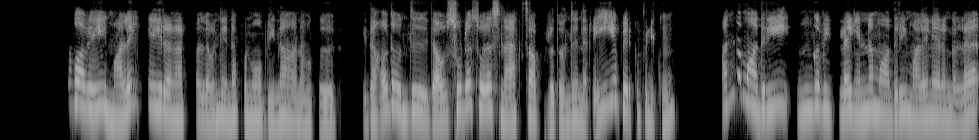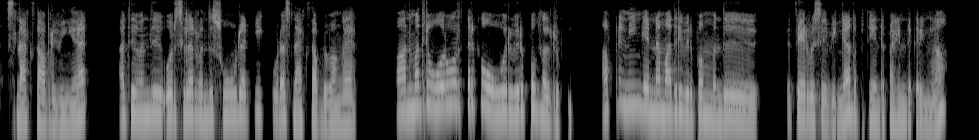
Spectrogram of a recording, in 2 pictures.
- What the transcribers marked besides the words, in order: other background noise
- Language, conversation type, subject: Tamil, podcast, மழைநாளில் உங்களுக்கு மிகவும் பிடிக்கும் சூடான சிற்றுண்டி என்ன?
